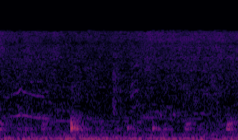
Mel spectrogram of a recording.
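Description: Marker squeaking on a whiteboard while writing: a thin gliding squeak near the start, then several short squeaky strokes.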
